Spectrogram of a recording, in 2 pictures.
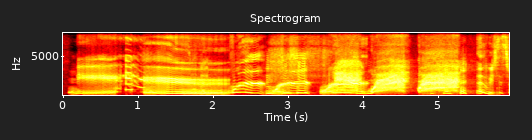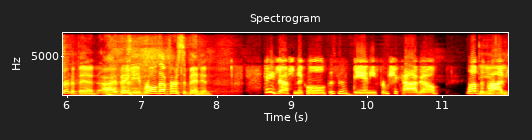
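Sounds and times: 
person imitating a pig squeal with squeals and grunts: 0.0 - 5.5
speech: 0.2 - 3.6, 5.3 - 8.1, 8.7 - 11.8
laughter: 2.4 - 4.2, 4.8 - 7.6.

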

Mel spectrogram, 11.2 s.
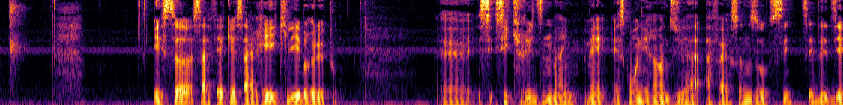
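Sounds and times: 
finger snap: 0.0 - 2.0
speech: 2.0 - 4.6, 5.9 - 11.2.

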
